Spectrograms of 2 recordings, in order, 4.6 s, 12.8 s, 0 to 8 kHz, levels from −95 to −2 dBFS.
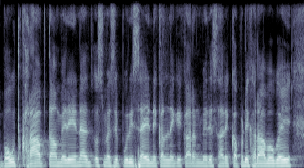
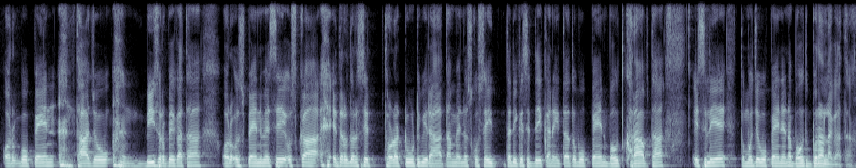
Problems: background sounds at intervals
